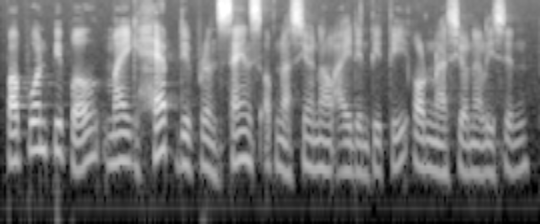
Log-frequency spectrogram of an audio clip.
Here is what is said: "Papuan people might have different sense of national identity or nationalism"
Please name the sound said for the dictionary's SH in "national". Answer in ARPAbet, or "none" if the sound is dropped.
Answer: S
